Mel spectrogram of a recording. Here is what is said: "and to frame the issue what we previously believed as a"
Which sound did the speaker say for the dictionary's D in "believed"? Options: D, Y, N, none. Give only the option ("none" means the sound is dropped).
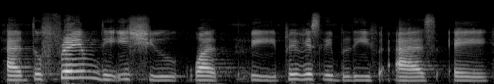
none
